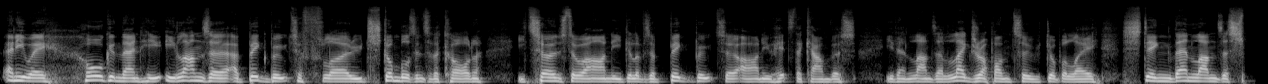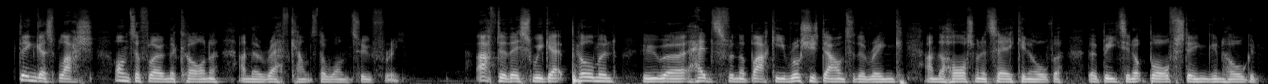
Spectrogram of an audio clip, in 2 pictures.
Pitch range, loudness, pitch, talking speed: 130-150 Hz, -18 LUFS, 135 Hz, 215 wpm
